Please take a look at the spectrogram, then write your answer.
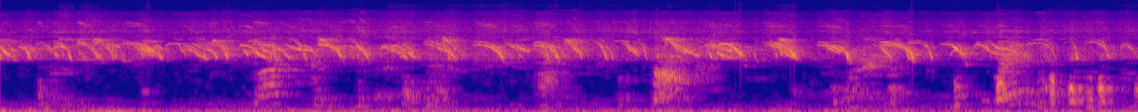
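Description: Chickens cluck continuously close by outdoors in a bamboo forest, with overlapping calls from several birds over a steady hiss of background noise.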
